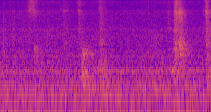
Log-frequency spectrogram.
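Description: A steady low background hum under room noise, with a couple of faint clicks.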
